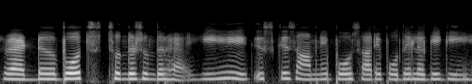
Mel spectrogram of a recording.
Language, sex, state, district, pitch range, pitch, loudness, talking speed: Hindi, female, Punjab, Pathankot, 235-255 Hz, 245 Hz, -19 LUFS, 150 wpm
